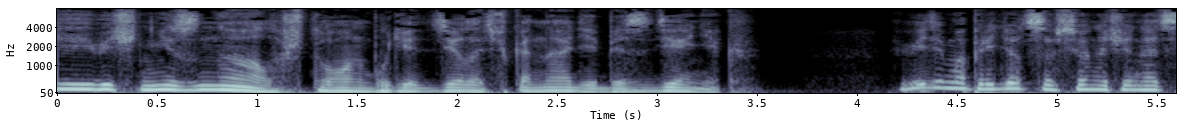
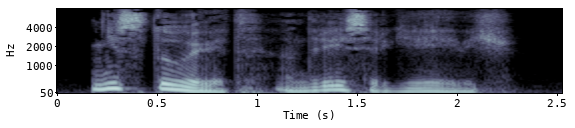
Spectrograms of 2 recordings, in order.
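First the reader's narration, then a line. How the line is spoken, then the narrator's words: Calm. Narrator (Russian): спокойно произнес пастух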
